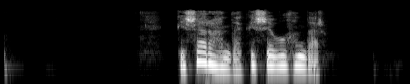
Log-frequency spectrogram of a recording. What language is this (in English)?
Bashkir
